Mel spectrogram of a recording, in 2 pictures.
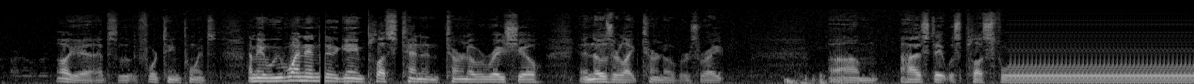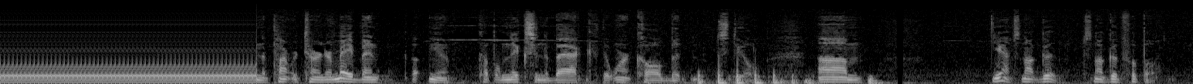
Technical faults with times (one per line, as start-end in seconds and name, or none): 3.20-3.25 gap at a join of encoded pieces
10.11-14.51 system hang loop
20.91-20.97 gap at a join of encoded pieces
